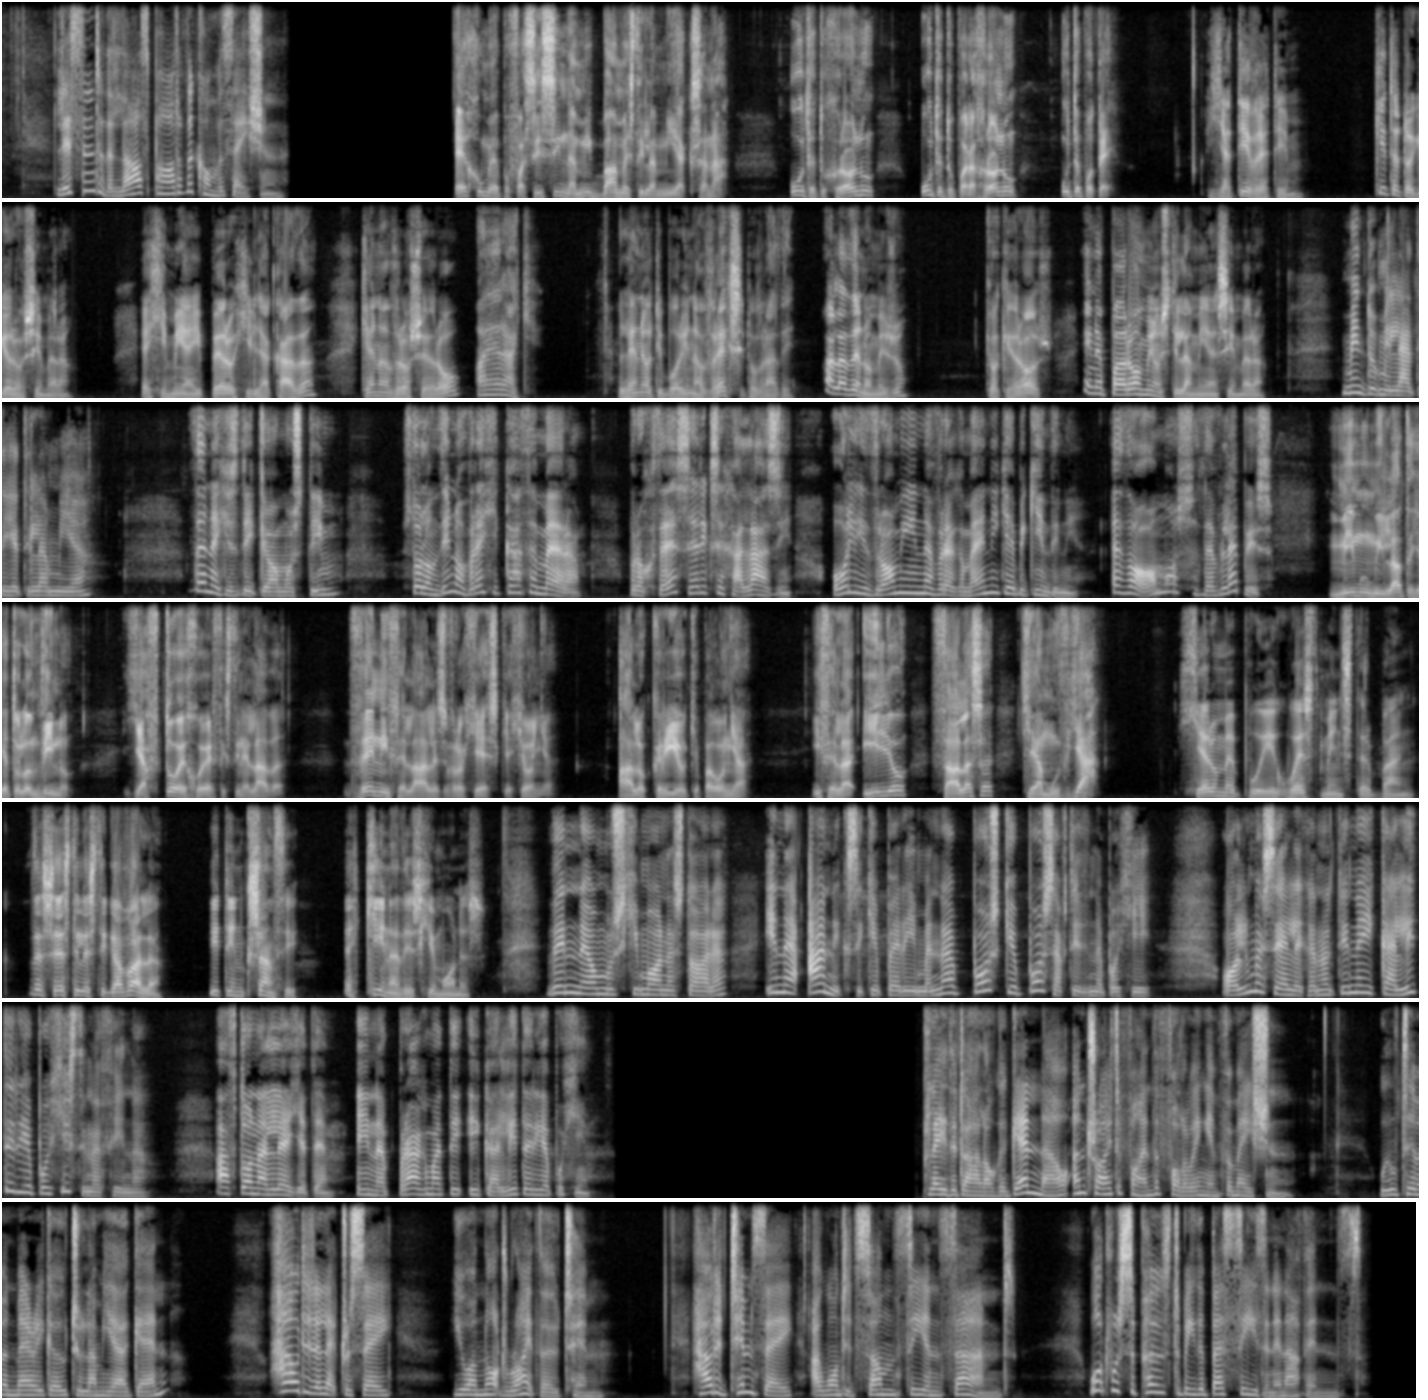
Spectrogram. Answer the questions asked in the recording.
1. The answer to the first question is that Tim and Mary will not go to Lamia again.
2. "Δεν έχεις δίκιο όμως, Tim,"
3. Ήθελα ήλιο, θάλασσα και αμμουδιά,
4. Spring was supposed to be the best season in Athens.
